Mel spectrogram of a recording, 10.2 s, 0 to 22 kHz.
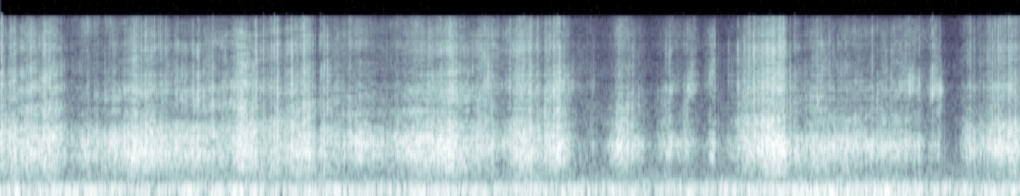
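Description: Long nails scratch across the surface of a painted, stretched canvas, making a steady, dry scraping and rustling texture centered around 1 kHz with brighter, high grainy edges. The strokes surge and fade in overlapping passes over a low, constant hum, with brief quieter gaps between some strokes.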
